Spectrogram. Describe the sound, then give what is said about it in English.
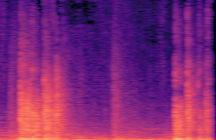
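Dice clatter across a hard surface in a few short, rattling bursts, one longer tumble at the start, a brief knock, then another quick roll near the end. “That's one too many dice rolls there, sir.”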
